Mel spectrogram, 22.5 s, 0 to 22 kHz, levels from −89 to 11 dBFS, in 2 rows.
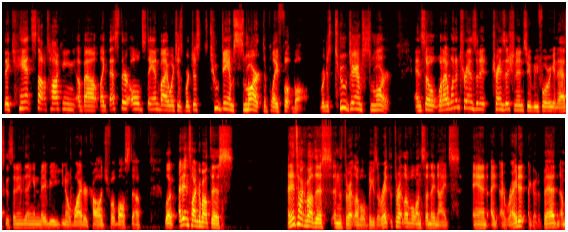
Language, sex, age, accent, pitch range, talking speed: English, male, 30-49, American, 110-160 Hz, 225 wpm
